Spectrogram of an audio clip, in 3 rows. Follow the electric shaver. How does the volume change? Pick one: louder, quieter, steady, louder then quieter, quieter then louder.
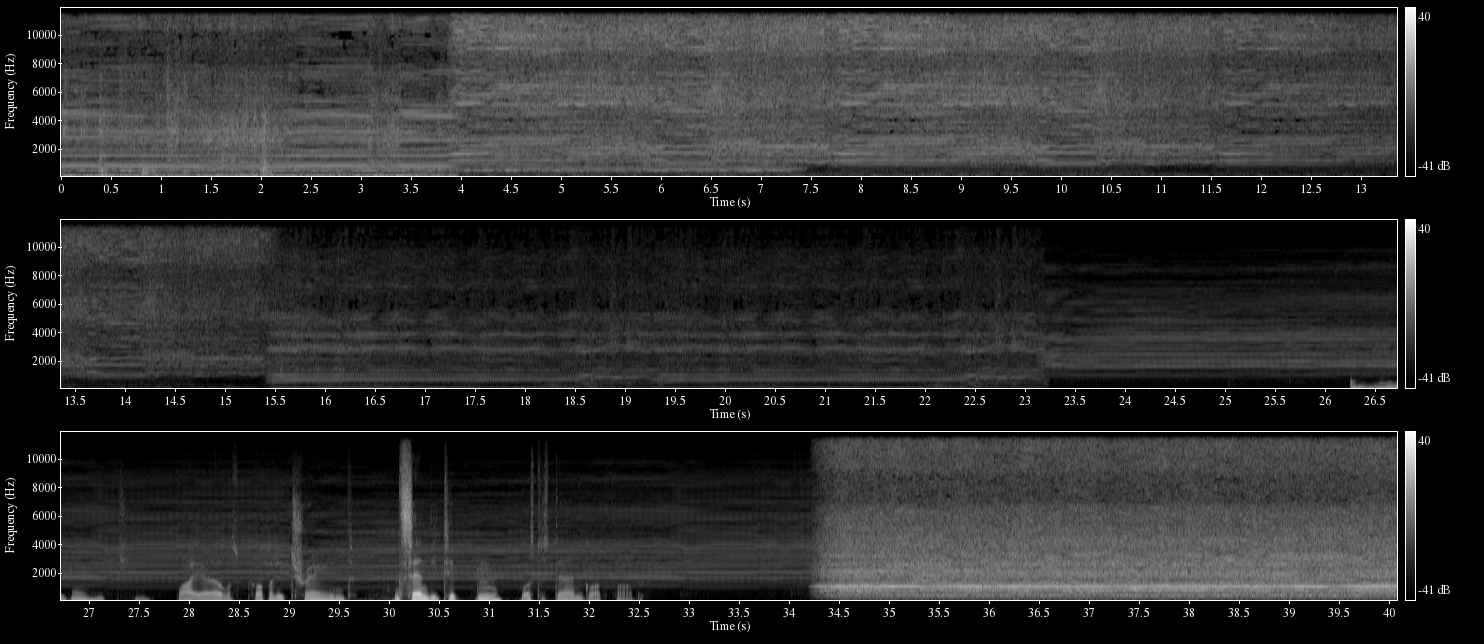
quieter.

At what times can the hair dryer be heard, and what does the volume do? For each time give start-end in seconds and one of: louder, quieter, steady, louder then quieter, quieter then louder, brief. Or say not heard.
0.0-7.5 steady
34.2-40.0 steady.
